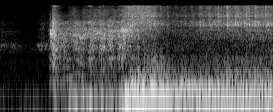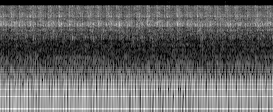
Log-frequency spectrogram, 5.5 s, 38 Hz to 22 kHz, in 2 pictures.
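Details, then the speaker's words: MK1 VW Rabbit GTI with swapped 3.6 VR6, new 3-inch cutback exhaust from downpipe back, cold start: brief crank, clean catch, steady deep even idle with no misses or knocks; healthy. "Day after we got the exhaust done, this is what it looks like. Let's see what a cold start sounds like."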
